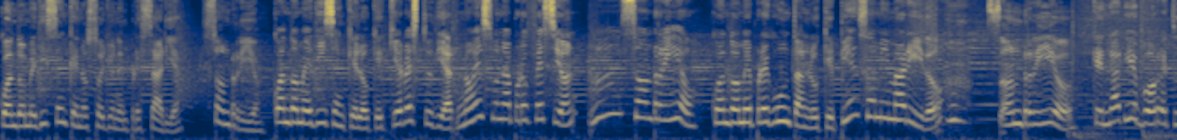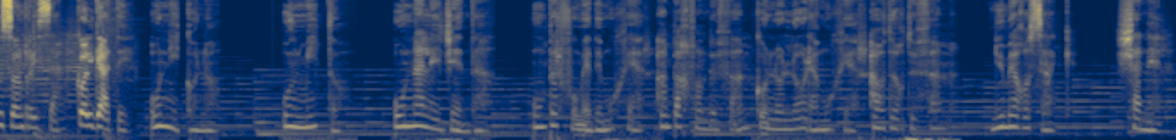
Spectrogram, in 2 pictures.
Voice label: Demo comercial Latin American Neutral Spanish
